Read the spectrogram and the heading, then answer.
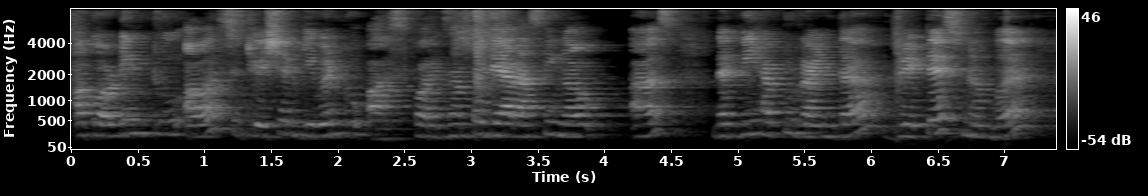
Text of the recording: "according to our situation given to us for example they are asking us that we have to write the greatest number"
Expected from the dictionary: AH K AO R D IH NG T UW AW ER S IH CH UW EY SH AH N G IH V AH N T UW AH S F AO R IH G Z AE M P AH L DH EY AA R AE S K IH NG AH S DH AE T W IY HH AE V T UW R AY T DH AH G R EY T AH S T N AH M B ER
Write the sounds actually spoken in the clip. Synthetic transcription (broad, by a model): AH K AO R D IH NG T UW AW ER S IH CH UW EY SH AH N G IH V AH N T UW AH S F AO R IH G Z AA M P AH L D EY AA R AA S K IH NG AH S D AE T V IY HH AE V T UW R AY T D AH G R EY T AH S T N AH M B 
